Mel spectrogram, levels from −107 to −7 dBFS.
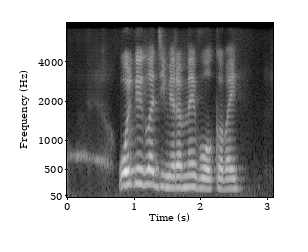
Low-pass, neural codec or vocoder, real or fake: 7.2 kHz; codec, 24 kHz, 0.9 kbps, WavTokenizer, large speech release; fake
